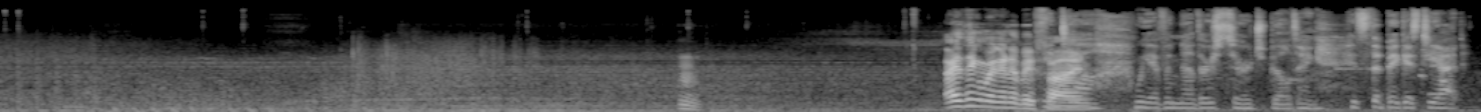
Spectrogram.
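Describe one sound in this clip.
Spaceship engines hum with a low, steady rumble.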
